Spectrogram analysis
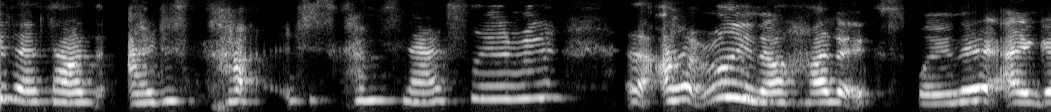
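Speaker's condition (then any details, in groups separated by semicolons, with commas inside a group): Cerebral palsy; quadriplegic, birth injury, balance and fine motor issues; able to walk; occasional trouble articulating words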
